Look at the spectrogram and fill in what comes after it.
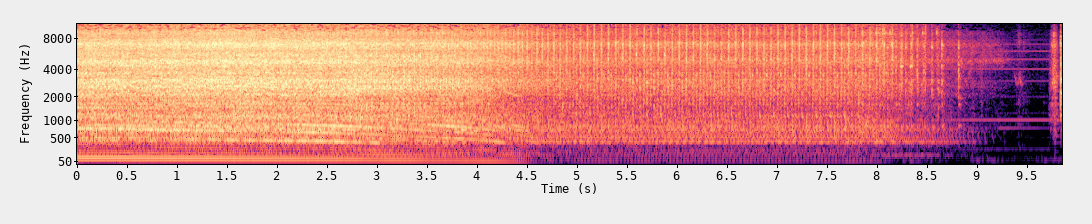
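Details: Opel Astra J 1.7 CDTI diesel, one week after purchase from a dealer, idles with a regular clicking about two a second, then shuts down and winds away.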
